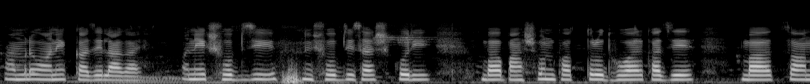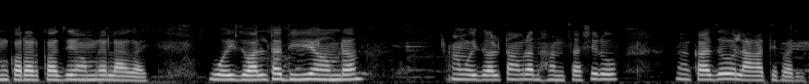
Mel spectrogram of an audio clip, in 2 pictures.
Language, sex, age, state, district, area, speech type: Bengali, female, 45-60, West Bengal, Birbhum, urban, spontaneous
